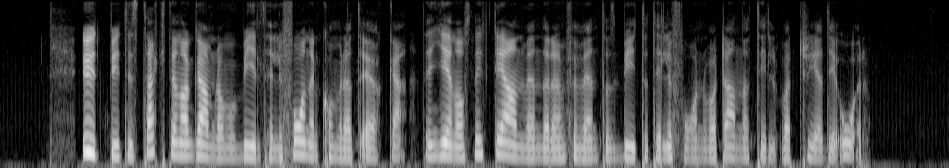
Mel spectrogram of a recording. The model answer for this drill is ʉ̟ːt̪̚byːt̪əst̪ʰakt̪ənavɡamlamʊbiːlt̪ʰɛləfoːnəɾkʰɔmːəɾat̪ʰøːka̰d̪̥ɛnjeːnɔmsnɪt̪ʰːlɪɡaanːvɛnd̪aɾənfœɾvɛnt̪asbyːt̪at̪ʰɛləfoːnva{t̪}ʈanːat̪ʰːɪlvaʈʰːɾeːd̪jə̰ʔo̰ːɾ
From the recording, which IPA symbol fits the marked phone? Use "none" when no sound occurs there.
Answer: none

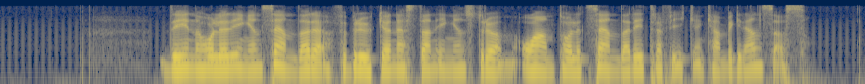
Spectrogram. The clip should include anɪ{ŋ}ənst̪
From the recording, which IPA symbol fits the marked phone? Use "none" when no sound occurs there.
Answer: ŋː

